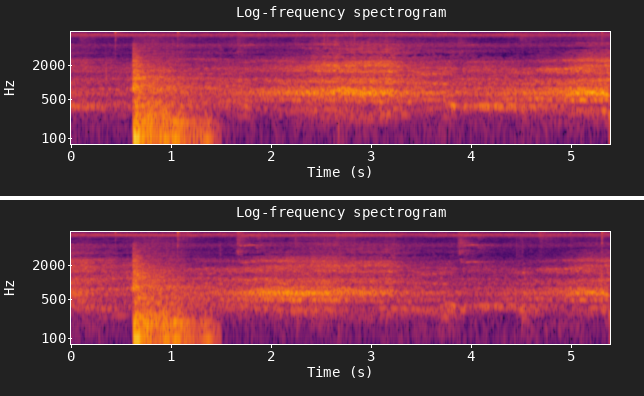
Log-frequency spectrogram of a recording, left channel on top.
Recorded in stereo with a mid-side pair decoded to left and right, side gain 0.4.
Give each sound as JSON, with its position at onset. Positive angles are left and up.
{"t": 0.6, "sound": "an explosion", "azimuth_deg": 10, "distance_m": 1.5}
